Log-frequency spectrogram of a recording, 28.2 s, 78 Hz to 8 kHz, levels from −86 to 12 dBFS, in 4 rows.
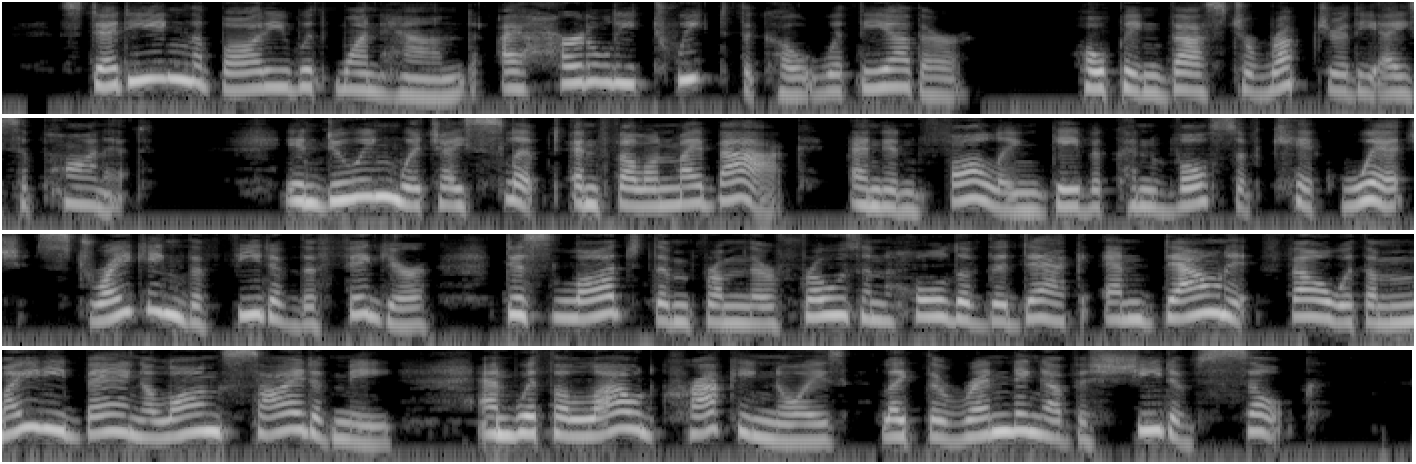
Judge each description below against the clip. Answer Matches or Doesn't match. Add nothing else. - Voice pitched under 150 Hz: Doesn't match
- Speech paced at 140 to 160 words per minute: Doesn't match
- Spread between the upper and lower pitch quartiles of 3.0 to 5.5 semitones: Matches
